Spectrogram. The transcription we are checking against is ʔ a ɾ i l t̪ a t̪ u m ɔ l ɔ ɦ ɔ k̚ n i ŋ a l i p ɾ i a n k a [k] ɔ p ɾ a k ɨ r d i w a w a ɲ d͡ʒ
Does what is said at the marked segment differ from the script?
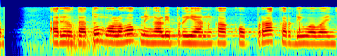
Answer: no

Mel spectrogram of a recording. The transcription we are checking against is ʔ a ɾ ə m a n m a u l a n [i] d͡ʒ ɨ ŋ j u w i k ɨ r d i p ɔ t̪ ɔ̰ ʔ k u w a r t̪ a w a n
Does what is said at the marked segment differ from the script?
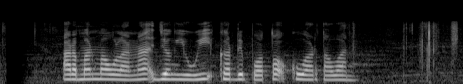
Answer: yes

